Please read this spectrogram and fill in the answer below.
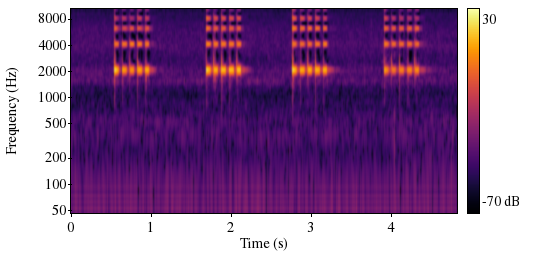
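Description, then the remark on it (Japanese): An alarm clock beeps in four evenly spaced bursts, each a quick run of about five sharp, high-pitched electronic pips, clear with silence between. “ピピピッと目覚ましのアラームが鳴る音で目が覚めた。”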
